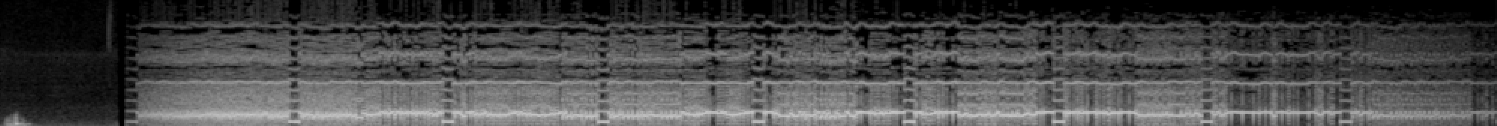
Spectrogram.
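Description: A loud, chaotic segment jingle bursts in after a brief quiet moment: dense, clashing noise over a steady pulse about once per second, with no talking, slowly fading toward the end.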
